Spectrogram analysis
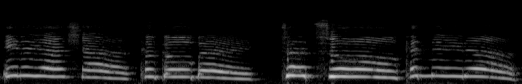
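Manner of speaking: high, drawn-out mock cries; hammed-up anime scream. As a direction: parody anime heroes screaming names. Joking parody of anime name screams.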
